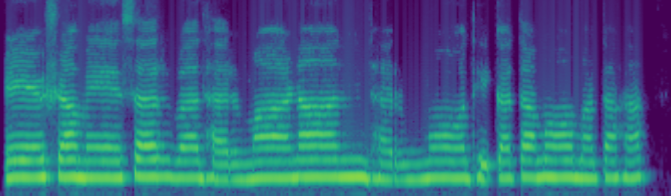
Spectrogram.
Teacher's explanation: Nakara comes. So the Anuswara takes the form of a Nakara here.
